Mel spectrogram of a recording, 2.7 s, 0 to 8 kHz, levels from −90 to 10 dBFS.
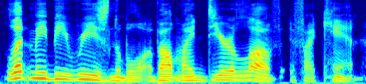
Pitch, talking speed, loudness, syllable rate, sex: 150 Hz, 240 wpm, -21 LUFS, 5.8 syllables/s, male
